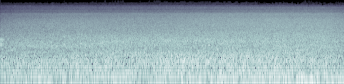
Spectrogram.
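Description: Tad Lae waterfall in Udomxai, Laos, pours with a constant dense roar of falling water, loud and unbroken throughout.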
